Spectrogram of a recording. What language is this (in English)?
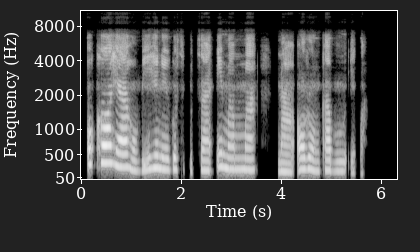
Igbo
